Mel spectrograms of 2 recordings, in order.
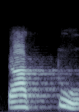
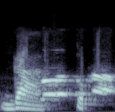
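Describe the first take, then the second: First: The word ends with a 'u' vowel. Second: The word ends with an 'o' vowel. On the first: The speaker calls it wrong. "অনেকে বলে এটাকে গাত্তু" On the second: The speaker calls it right. "গয়ের মতো হবে"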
